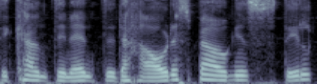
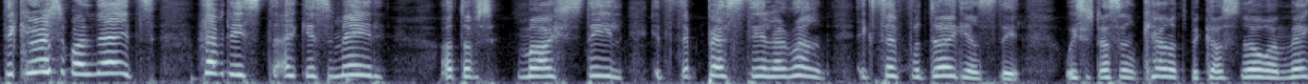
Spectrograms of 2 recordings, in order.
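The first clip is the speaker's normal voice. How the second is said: character voice, much higher pitch, much louder; 12 semitones higher, 4 dB louder than usual. Narrator reading Gordy's line, Gordy's voice rising in pitch and tempo. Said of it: "Gordy's voice suddenly rises in pitch and tempo".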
